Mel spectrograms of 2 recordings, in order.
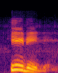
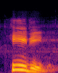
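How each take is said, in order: No difference in how they are said.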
